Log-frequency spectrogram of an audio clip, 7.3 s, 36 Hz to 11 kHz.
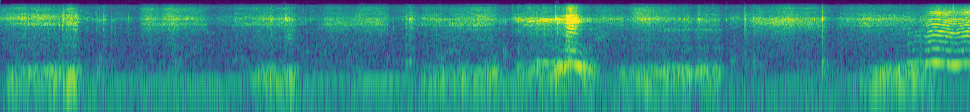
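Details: A 4-month-old male Shar Pei puppy grumbles and whines in low, throaty bursts, asking for a chew.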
